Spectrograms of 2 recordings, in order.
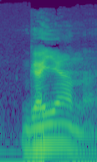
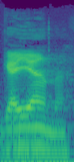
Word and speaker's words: Guyana: He comes from country in South Africa, South America, Guyana. Did I say it right? – Yeah. – Guyana.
